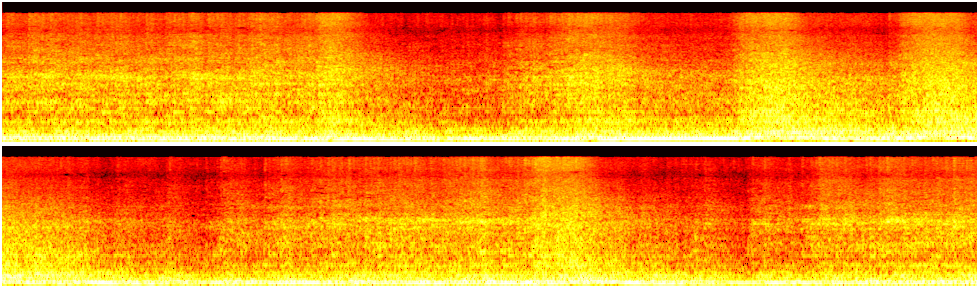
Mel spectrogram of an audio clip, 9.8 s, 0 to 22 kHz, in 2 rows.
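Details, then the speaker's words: 1982 Chevy K5 truck with the exhaust removed: deep, raw, very loud V8 bark rising and falling with each rev, completely unmuffled; before new exhaust is fitted. "Just kidding. That's what the truck sounds like with no exhaust on it."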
